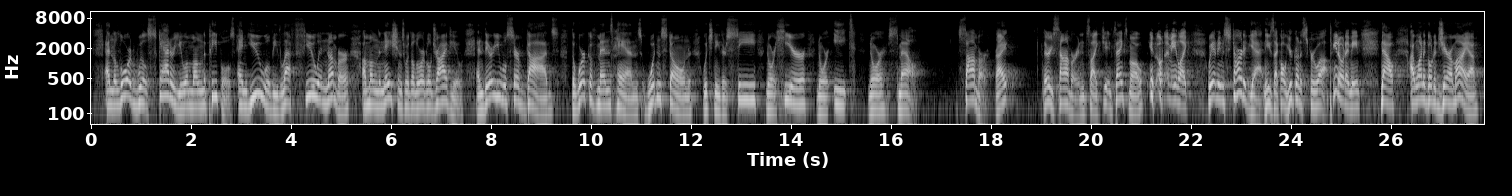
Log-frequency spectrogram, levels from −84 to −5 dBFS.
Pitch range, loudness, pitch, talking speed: 130-190 Hz, -30 LUFS, 150 Hz, 190 wpm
